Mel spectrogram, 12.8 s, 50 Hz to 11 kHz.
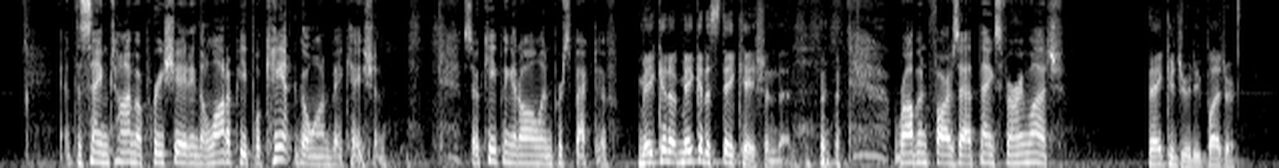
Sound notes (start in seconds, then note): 7.8 laughter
